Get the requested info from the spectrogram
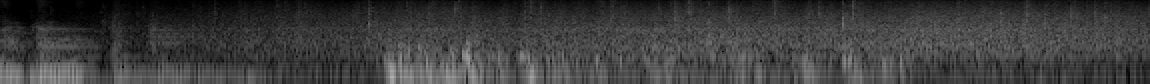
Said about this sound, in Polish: Kolorowe liście, wiatr, deszcz.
